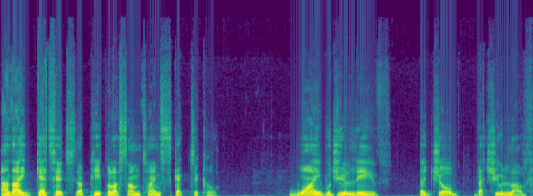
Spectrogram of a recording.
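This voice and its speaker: A man with a Gibraltarian accent talks fairly slowly at a medium pitch, his pitch swinging very widely. The recording is very clean with a silent background, and the sound is dry and close with no echo. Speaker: broadcaster and news presenter. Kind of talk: public talk. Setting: stage with audience. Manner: animated.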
